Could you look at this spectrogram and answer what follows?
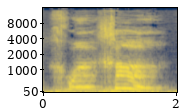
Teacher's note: going to be long and high so for example ha ha that's a high tone at the end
